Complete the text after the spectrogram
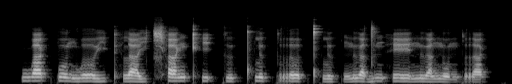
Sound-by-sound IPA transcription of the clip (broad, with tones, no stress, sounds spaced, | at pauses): w a˦˥ k̚ p o˨˩ n w ɤː˩˦ j pʰ l a˨˩ j t͡ɕʰ a˥˩ ŋ kʰ i˦˥ ʔ k ɯ˨˩ k̚ pʰ l ɯ˥˩ k̚ p r ɤː˦˥ t̚ pʰ l ɯ˨˩ k̚ n ɯ˨˩ a̯ d ɯ˦˥ ŋ h eː˧ n ɯ˧ a̯ n o˨˩ n p r a˨˩ k̚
